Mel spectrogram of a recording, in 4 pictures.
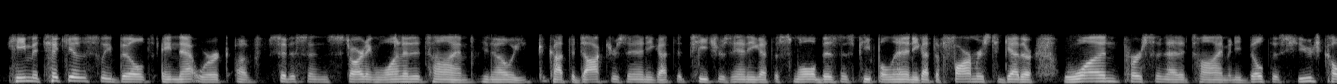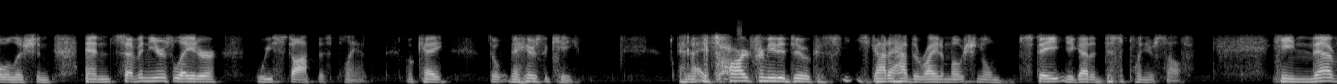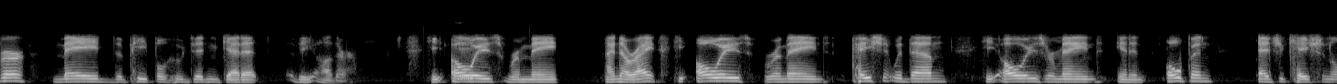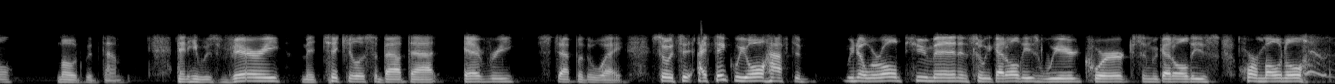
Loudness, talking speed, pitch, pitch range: -21 LUFS, 175 wpm, 125 Hz, 115-140 Hz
